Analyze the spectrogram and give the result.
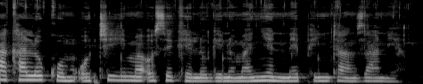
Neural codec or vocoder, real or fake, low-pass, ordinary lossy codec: none; real; none; none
